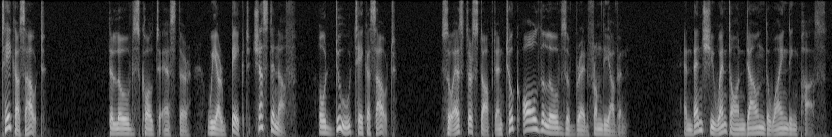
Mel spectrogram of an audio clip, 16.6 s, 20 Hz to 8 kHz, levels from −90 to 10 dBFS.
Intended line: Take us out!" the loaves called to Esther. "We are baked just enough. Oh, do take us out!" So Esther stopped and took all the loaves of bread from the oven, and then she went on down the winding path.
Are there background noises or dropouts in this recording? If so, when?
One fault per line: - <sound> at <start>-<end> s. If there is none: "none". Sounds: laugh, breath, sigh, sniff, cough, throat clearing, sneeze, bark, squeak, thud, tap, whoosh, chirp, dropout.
none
